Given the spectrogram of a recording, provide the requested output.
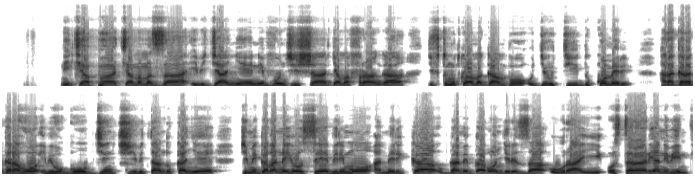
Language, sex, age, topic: Kinyarwanda, male, 25-35, finance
